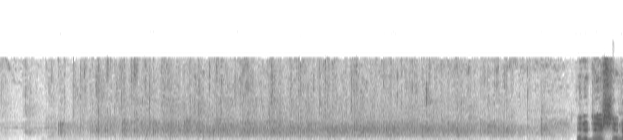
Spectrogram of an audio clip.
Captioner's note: applause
